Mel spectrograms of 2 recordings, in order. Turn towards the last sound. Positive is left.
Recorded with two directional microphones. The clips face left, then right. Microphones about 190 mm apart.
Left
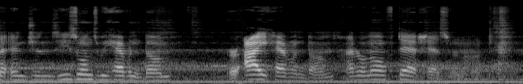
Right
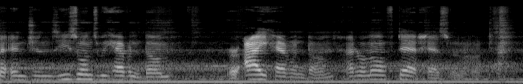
turn(degrees=-10)  # may be behind; listen again after turning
